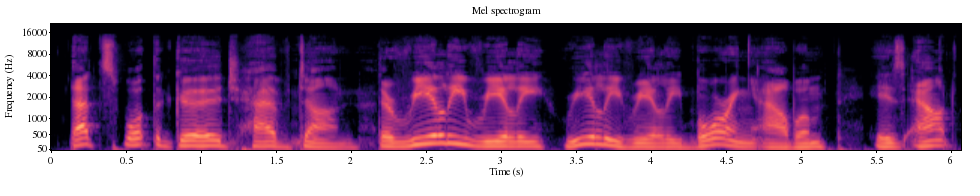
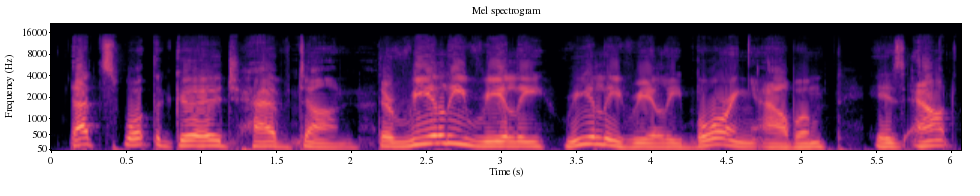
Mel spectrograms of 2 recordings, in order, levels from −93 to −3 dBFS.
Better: first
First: none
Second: distortion; slight; 7% of the sound clipped

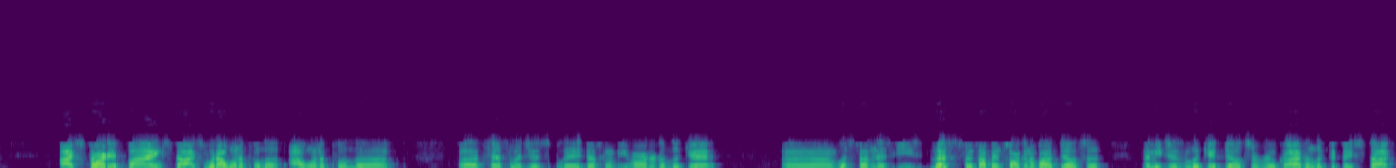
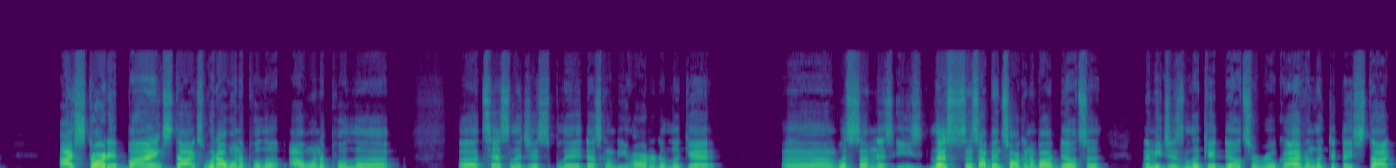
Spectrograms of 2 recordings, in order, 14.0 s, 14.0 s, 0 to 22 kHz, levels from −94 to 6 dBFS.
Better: second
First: phone-call audio; poor line; nothing above 3.5 kHz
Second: none

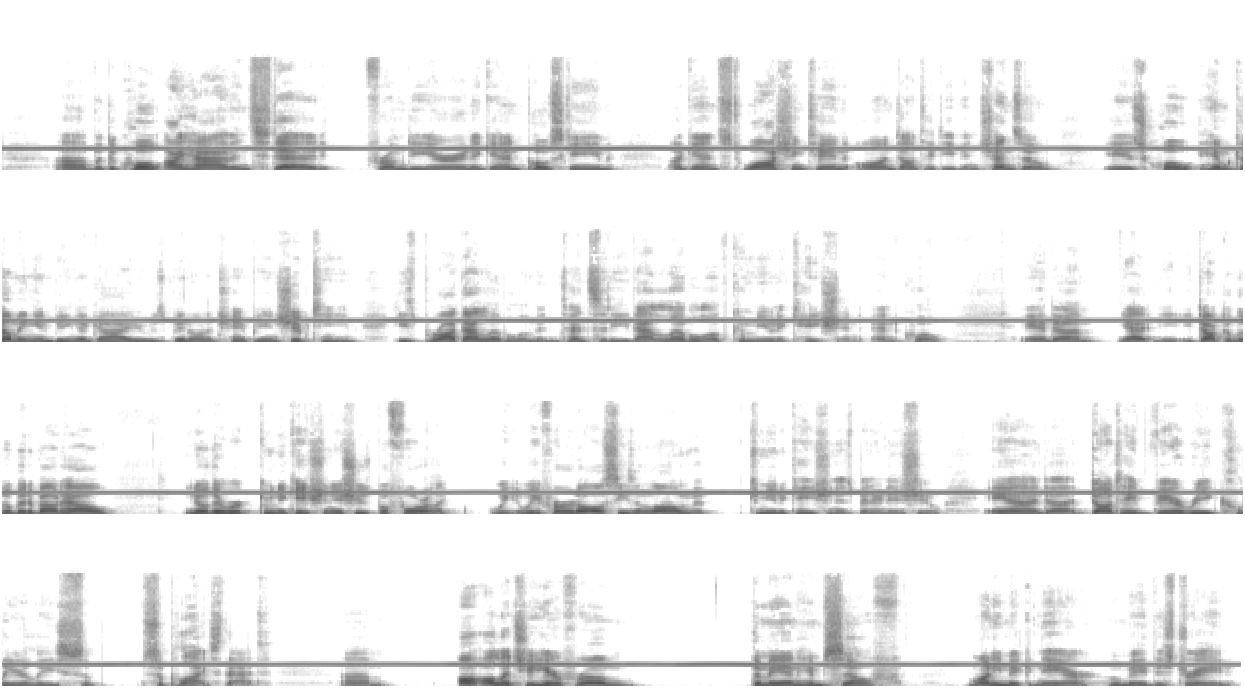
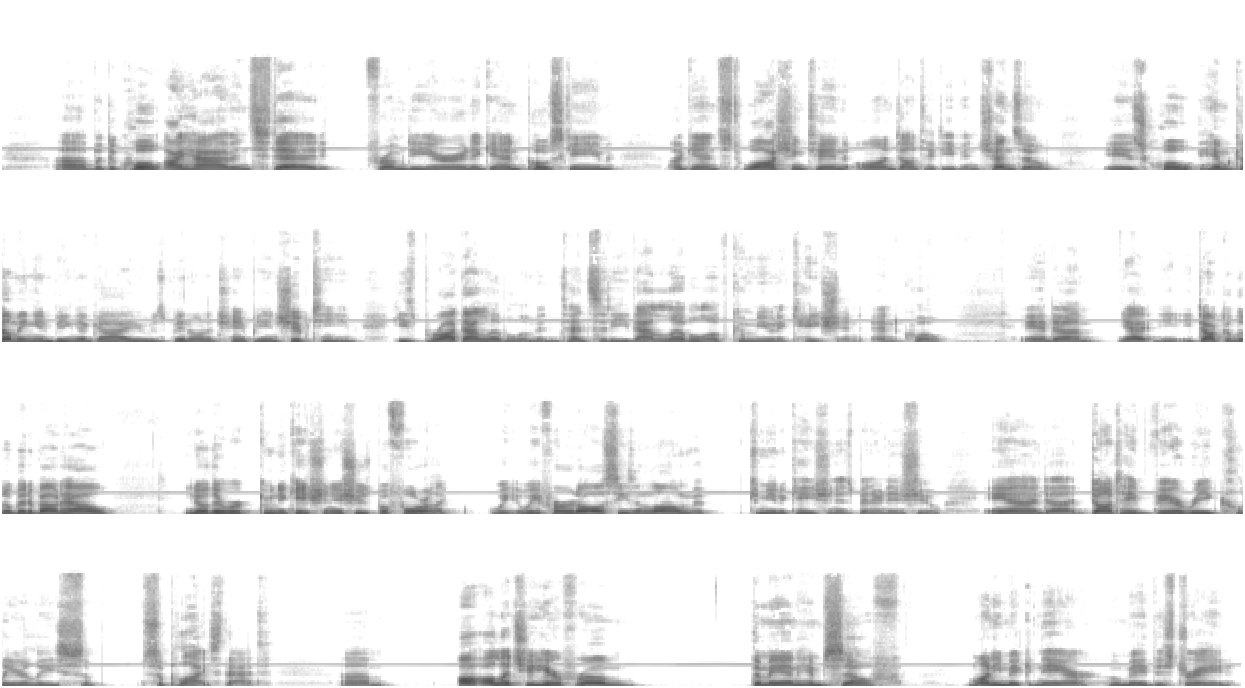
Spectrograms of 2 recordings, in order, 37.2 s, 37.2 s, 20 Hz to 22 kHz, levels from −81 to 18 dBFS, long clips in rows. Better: second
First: high-pitched whine; loud; throughout; 3 kHz, 8 dB below the speech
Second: high-pitched whine; faint; throughout; 3 kHz, 35 dB below the speech

